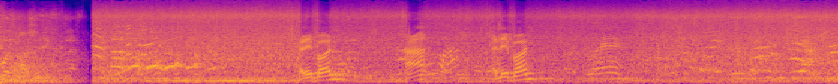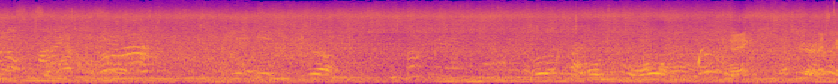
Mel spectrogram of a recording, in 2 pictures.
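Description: Water splashes and laps around swimmers.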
